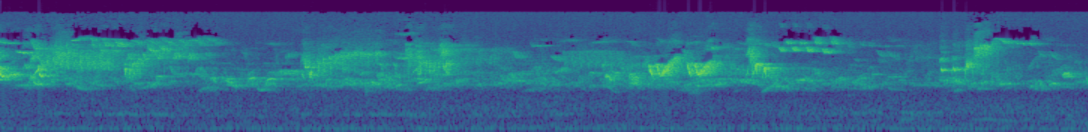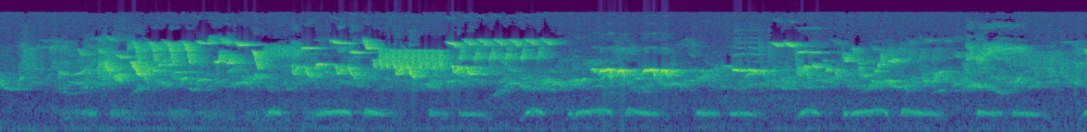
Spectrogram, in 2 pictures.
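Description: Several songbirds singing and chirping at once, a busy chorus of quick high trills and whistles. From about halfway in, a lower short call joins, repeating over and over.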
